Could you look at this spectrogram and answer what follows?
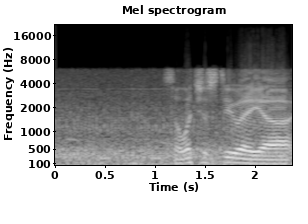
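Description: Helicopter flying in the ARMA 3 game, a continuous low rotor drone that swells louder partway through, with someone talking over it.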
